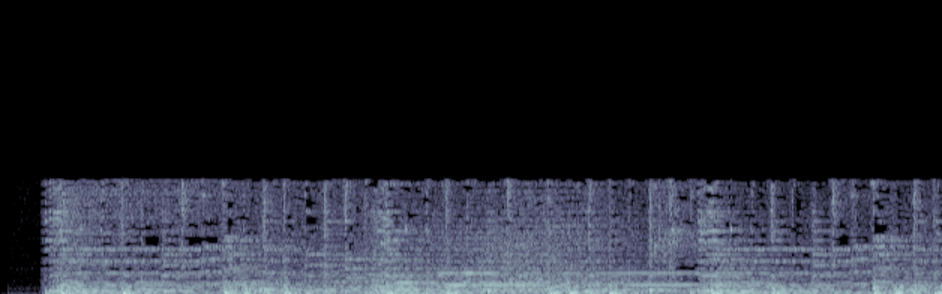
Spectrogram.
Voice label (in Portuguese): ANIV. PAI CRIANÇA-F, Telemensagens; Aniversário Infantil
